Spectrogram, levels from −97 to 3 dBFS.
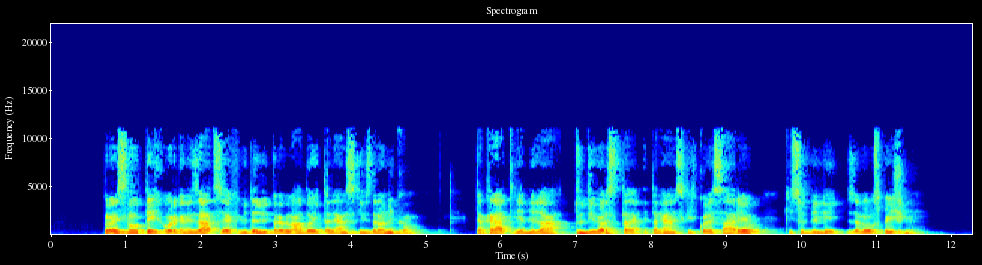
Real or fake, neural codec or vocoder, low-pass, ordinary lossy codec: fake; codec, 32 kHz, 1.9 kbps, SNAC; 14.4 kHz; MP3, 48 kbps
